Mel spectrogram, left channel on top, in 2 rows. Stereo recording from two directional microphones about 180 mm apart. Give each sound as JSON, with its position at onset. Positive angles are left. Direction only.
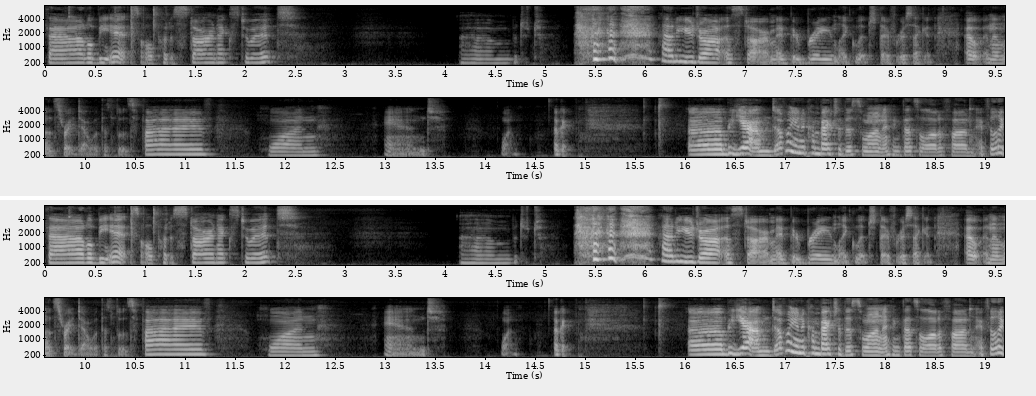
{"t": 0.0, "sound": "speech", "side_deg": -30}
{"t": 4.1, "sound": "speech", "side_deg": -30}
{"t": 14.7, "sound": "a sound", "side_deg": -25}
{"t": 16.0, "sound": "speech", "side_deg": -15}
